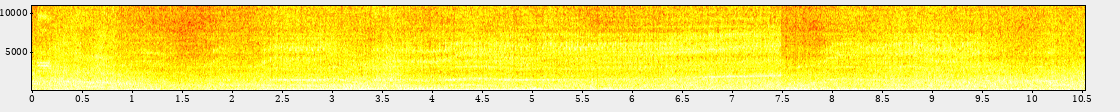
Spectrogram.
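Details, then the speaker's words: Royal Enfield GT650 twin after repair of starting, misfiring and stalling complaints, blown fuse replaced: steady even beat with no missed or uneven firing over background noise; normal idle, healthy. "വണ്ടി ഇപ്പോൾ എല്ലാം ഒരു ബീറ്റും നല്ല ബീറ്റായിട്ട് കറക്റ്റായിട്ട് വർക്കുന്നുണ്ട്. വണ്ടിയുടെ കംപ്ലൈൻറ്റുകളൊക്കെ ഇപ്പോൾ already മാറി."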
